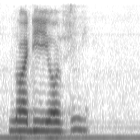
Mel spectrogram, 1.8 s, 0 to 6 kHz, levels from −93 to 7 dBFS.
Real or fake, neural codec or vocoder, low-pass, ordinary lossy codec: fake; codec, 24 kHz, 3 kbps, HILCodec; 5.4 kHz; AAC, 48 kbps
